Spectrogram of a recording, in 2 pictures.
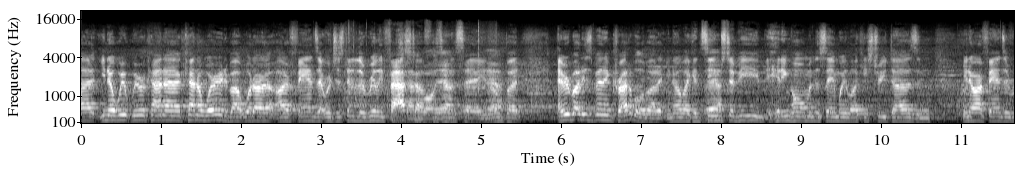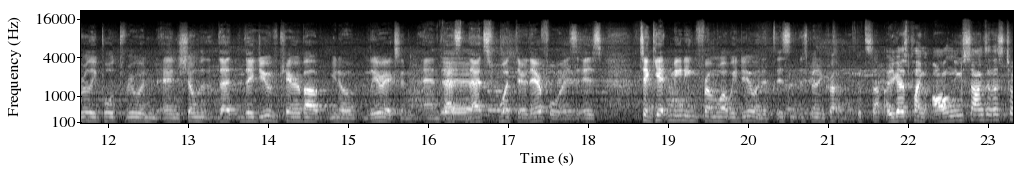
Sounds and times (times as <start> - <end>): Speech: 0.0 - 23.3.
